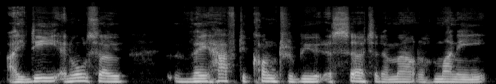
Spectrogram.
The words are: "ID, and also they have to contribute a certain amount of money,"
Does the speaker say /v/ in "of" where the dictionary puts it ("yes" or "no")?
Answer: yes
